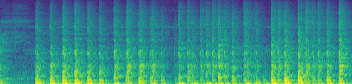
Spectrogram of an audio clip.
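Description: Fingers drumming rapidly on a wooden tabletop, many taps a second, starting about half a second in, picked up by a desk microphone with no noise suppression. Quiet background music plays from a phone alongside.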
